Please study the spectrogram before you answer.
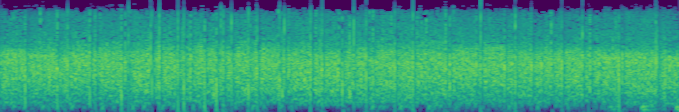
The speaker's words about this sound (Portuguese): Antes de mais, permitam-me cumprimentar ou congratular todos os professores que tanto lutaram por nós, senhores deputados e senhoras deputadas, e os responsáveis pelo IPDJ. Por favor, um grande aplauso para estes.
